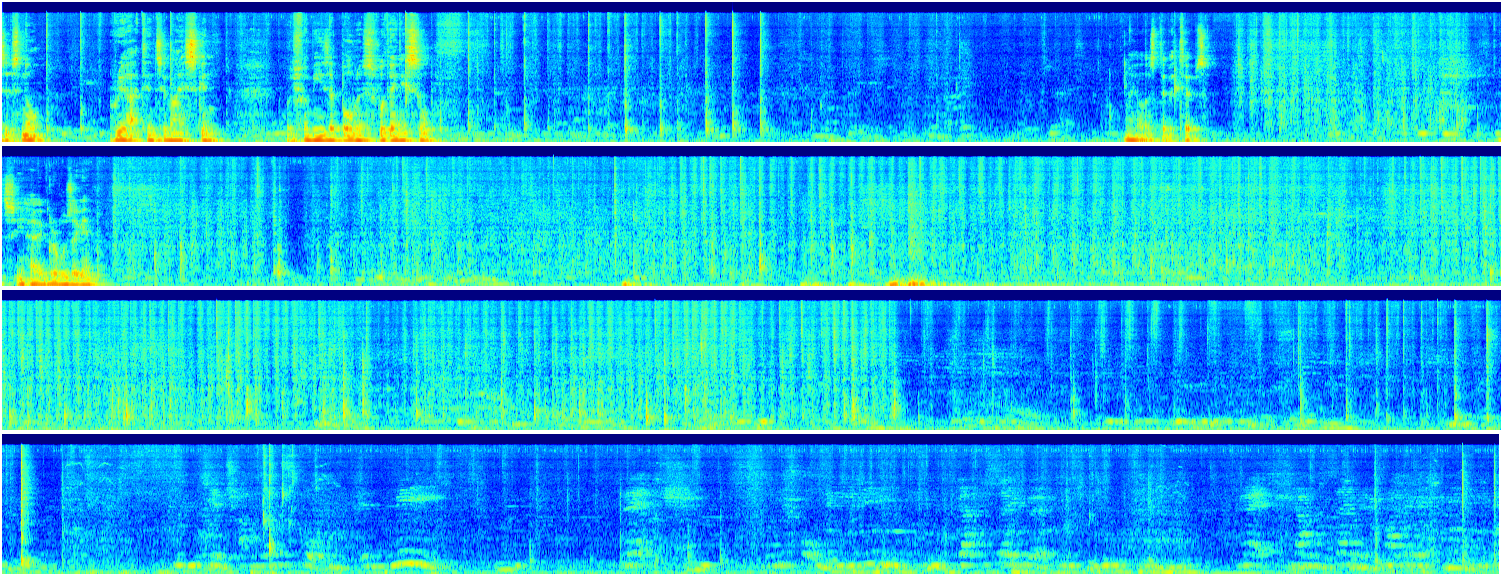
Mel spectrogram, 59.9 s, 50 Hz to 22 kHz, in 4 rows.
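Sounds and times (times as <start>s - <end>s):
shaving brush squishing lather: 0.0s - 59.9s.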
